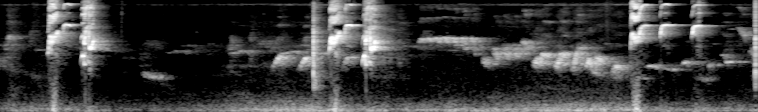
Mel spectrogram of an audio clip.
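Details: Sparse white-rumped shama song used to agitate rivals: loud sharp high bursts at intervals of about three seconds, between them softer warbled phrases, with a low background hum.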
